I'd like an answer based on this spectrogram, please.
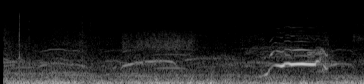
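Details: A newborn yellow-coat harp seal pup, perhaps an hour old, on the ice of the Gulf of St. Lawrence in late February, approaches the photographer to smell him; fainter tonal whines come first, then near the end a loud wail swoops upward and holds, over a low wind rumble.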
